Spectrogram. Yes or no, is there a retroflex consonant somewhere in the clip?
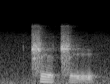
yes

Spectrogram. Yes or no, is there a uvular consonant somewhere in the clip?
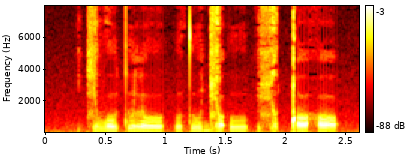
no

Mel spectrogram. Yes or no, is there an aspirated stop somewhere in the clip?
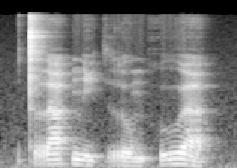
no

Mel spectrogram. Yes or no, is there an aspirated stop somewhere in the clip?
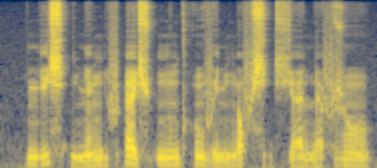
no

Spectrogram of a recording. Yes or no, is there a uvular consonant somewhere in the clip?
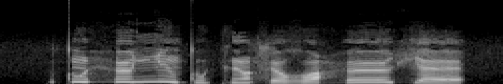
yes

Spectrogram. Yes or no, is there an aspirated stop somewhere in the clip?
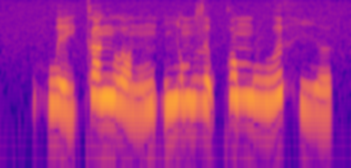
no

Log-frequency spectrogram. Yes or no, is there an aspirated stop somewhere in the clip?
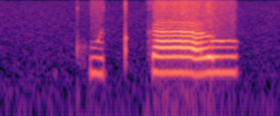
yes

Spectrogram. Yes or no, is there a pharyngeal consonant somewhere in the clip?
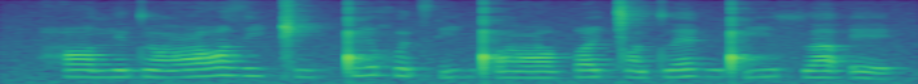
yes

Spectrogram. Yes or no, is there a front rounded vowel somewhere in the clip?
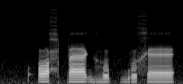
no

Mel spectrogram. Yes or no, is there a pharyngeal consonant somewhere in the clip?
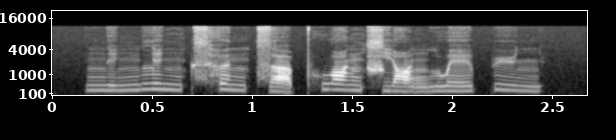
no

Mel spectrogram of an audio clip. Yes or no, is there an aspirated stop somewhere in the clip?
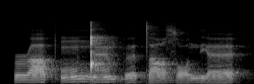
no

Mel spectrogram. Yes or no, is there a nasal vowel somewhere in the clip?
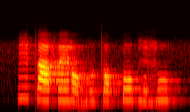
yes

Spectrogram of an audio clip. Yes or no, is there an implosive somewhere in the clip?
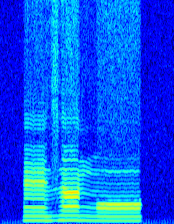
no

